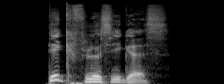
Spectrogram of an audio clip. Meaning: strong/mixed nominative/accusative neuter singular of dickflüssig
- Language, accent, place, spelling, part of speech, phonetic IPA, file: German, Germany, Berlin, dickflüssiges, adjective, [ˈdɪkˌflʏsɪɡəs], De-dickflüssiges.ogg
